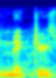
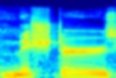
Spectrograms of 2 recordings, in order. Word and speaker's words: Michter's: kind of where and I'm actually glad that you say mters because I I I hear so many people butchered all the time probably like your last name right and they say like they say like MERS or mners or something like that right so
